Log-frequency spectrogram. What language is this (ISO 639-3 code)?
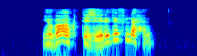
kab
